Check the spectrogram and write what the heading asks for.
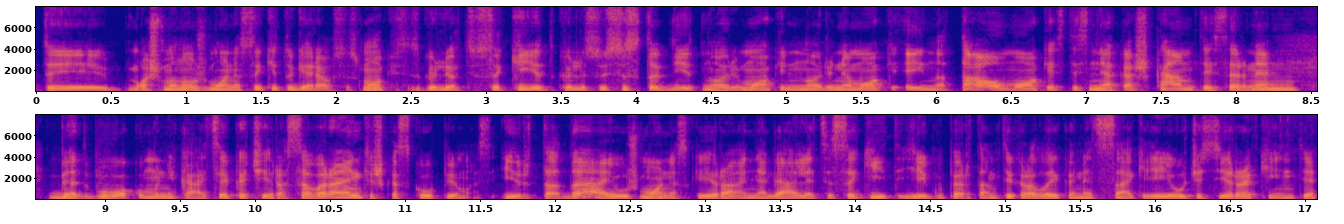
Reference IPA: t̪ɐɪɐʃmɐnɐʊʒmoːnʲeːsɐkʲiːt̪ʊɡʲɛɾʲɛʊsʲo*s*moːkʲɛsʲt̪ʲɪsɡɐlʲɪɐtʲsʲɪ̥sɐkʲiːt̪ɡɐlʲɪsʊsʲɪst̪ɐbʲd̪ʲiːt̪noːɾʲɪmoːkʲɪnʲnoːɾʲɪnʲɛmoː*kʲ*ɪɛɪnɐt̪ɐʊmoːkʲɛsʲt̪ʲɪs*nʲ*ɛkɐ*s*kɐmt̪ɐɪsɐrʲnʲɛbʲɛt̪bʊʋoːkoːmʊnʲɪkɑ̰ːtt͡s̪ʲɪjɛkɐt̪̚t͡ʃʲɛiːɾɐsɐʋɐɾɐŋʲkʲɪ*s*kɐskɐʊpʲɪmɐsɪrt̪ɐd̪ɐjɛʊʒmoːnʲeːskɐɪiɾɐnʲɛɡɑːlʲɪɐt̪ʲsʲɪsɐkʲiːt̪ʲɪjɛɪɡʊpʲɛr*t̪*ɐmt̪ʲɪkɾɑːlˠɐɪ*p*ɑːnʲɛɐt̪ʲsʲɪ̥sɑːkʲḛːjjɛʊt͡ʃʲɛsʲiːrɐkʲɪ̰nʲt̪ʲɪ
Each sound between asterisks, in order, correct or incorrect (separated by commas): correct, correct, correct, incorrect, incorrect, correct, incorrect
